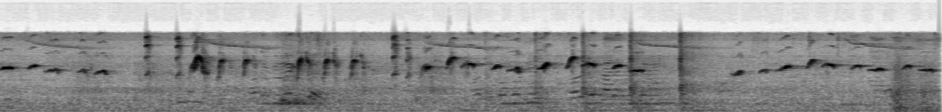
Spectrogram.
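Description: A cockatiel sings a rambling string of chirps and short rising whistles, with sharp clicks between.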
